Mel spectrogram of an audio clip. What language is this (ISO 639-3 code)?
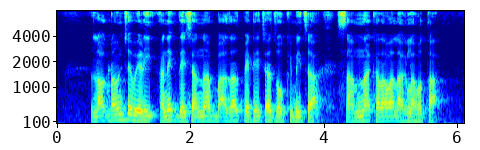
mar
